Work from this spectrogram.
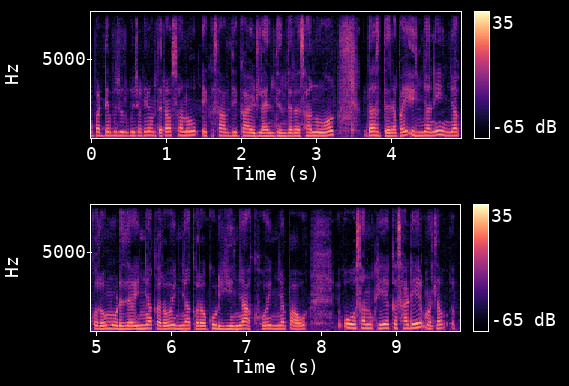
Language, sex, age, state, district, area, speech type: Dogri, female, 18-30, Jammu and Kashmir, Samba, rural, spontaneous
